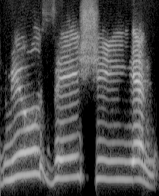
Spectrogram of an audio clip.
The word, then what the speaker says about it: musician: on the third syllable like musician it's polysyllabic word that's why it comes on the second syllable by musical is only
